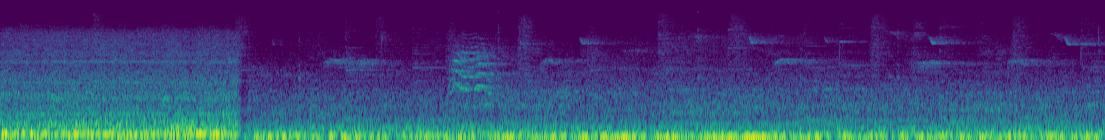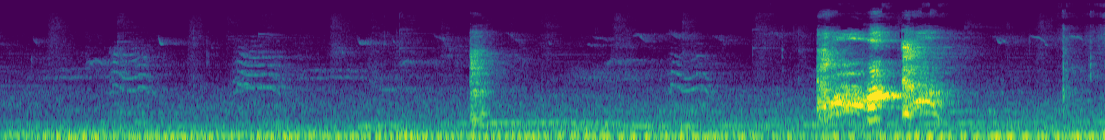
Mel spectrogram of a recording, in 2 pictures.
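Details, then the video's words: Pet female African grey parrot in Florida fakes a cough that sounds just like a person, a single rough, breathy cough near the end after long quiet stretches with faint clicks and soft room hum. "funny smart African grey faking a cough"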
